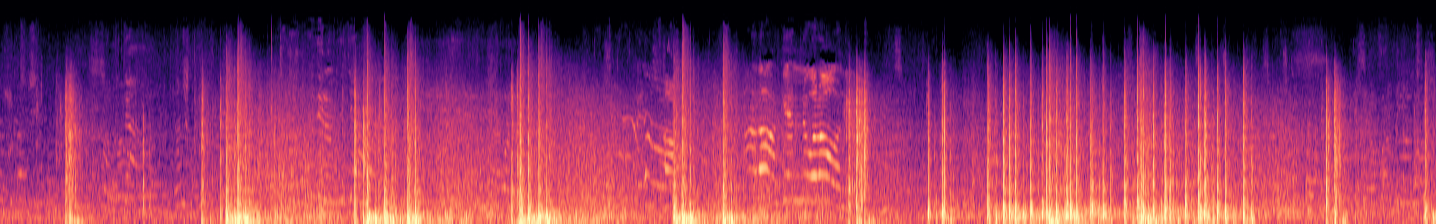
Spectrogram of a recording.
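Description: Fireworks burst with loud booms and crackles in the distance outdoors.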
